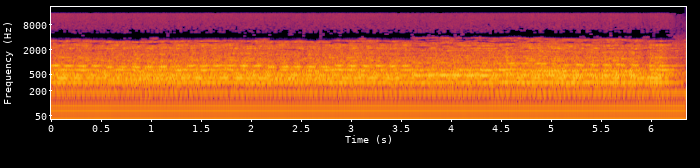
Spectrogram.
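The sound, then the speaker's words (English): A driverless bus engine speeds along a desert road in a steady, loud, low drone that holds unchanged throughout, with no voices. “The bus is speeding, and there ain't no driver.”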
